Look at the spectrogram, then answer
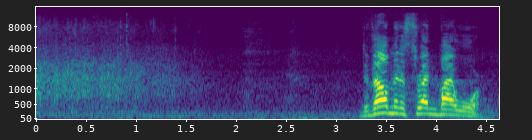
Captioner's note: applause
